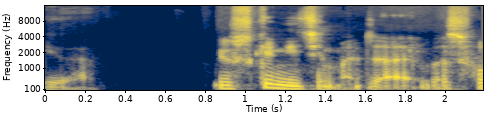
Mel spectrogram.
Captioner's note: speaking in Hindi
